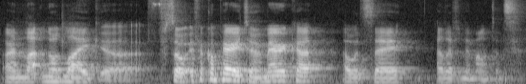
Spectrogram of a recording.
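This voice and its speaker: A man's voice: mid-range voice, animated, brisk, sharp tone, echoey room. A man from Germany with a German accent, explaining his country in a casual chat. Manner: explains carefully, restarts phrases.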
